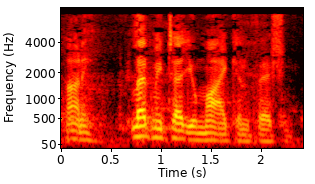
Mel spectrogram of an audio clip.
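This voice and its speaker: An actor playing a placating, earnest husband in a 1940s radio sitcom, on an old recording with an audience. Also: male voice, fairly low pitch, expressive, normal speed, lo-fi sound, noisy background, lightly acted. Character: placating husband who plays tricks on his wife.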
